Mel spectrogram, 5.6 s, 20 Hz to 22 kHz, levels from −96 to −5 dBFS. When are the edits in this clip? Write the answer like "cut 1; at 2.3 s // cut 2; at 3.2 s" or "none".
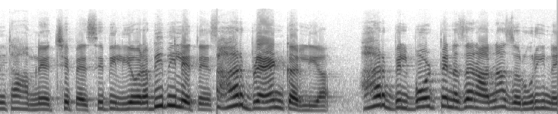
cut 1; at 2.2 s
